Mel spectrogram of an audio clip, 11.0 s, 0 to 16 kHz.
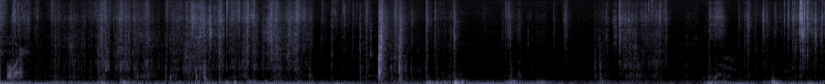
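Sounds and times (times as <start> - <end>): wrapper crinkling and tearing: 9.8 - 11.0.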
